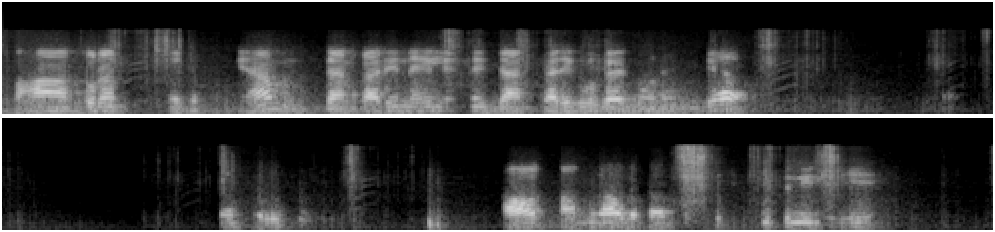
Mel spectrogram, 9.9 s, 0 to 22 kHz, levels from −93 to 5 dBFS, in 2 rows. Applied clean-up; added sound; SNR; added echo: neural mask model RNNoise.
